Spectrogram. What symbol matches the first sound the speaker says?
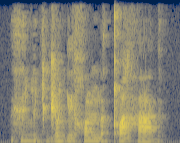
xʲ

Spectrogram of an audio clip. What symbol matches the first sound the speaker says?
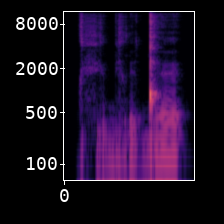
fʲ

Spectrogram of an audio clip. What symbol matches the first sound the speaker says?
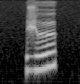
ʒ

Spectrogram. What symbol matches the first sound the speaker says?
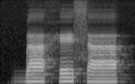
ɡ͡b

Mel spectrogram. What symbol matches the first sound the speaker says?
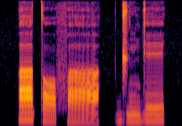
a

